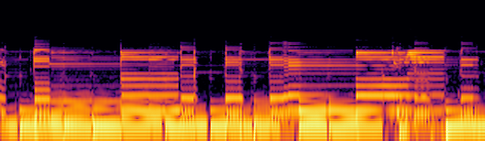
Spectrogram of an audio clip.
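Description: Loud, steady pop music with a droning low bass and sustained, effects-laden guitar or synth chords that shift every second or so, with no voice heard.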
